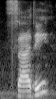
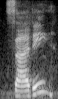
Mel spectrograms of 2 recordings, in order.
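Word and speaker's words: צדי: first new letter is called sadi sadi and we're told that saudi makes the sound of ts as in betsy so one thing i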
